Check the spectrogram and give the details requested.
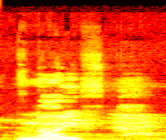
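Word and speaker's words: knife: के के बाद हमेशा याद रखना के बाद अगर आपको कभी भी एन आ जाए एन सॉरी अगर एन आ जाए तो के साइलेंट रहेगा जैसे के के बाद एन है तो के साइलेंट हो जाएगा तो हम पढ़ेंगे इसे नो नॉट ठीक नॉट नाइफ तो ये के साइलेंट रहेगा तो बहुत ही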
